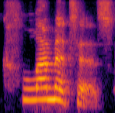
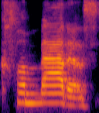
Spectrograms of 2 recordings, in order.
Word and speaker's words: clematis: Again, it's just a little detail of a flower, but this is clematis or clematis, depending on who taught you how to say it.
